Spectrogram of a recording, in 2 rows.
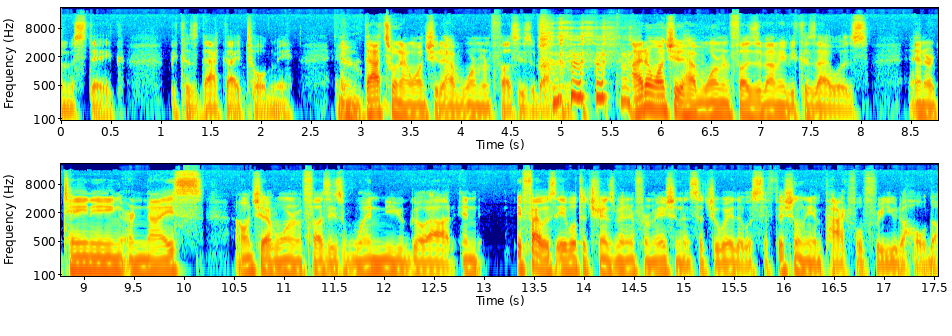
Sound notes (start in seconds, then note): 4.8 laugh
